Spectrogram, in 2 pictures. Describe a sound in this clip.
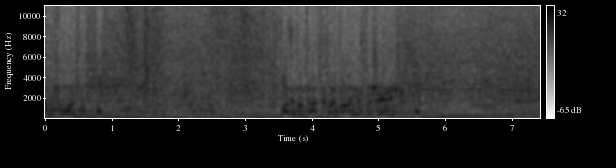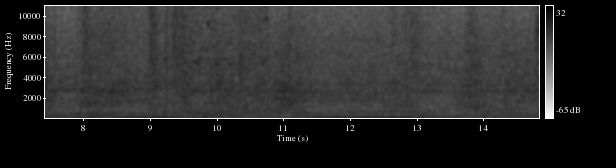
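A racing car engine roars at high speed.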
